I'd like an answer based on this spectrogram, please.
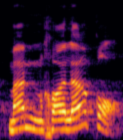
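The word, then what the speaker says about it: مَنْ خَلَقَ: জবর ক মান খলাক এখন এখানে একটা ছোট্ট ত আছে এখানে আমি ওয়াকফ করতে পারি তাহলে উচ্চারণটা আমি কি করব মান খলাক না পড়ে মান খলাক এই যে উচ্চারণটা মান খলাক যেহেতু কফ কলকলা এখানে কি হবে কলকলা করিতে হবে তাহলে এখান থেকে আলালামুমান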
